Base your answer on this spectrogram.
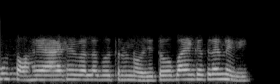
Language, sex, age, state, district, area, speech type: Odia, female, 45-60, Odisha, Dhenkanal, rural, conversation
